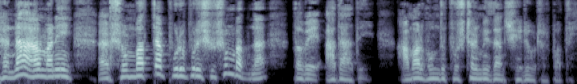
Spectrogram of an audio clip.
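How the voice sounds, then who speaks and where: A man's voice: mid-range voice, normal speed, sharp tone, breathy edge, no echo, clean studio sound. An actor playing a shy, lovesick village man who rambles through hesitant, flowery confessions at a window, in a Bangladeshi Bengali accent. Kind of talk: television drama acting.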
